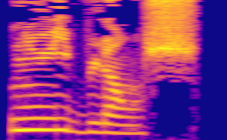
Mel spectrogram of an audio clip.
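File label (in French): "nuit blanche", French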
